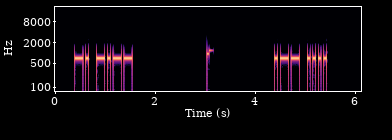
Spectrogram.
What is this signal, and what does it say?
Morse code, heard as a keyed tone, about 22 wpm, 700 Hz. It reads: N Y W H
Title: Top Two Letter Combinations in Words 22wpm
